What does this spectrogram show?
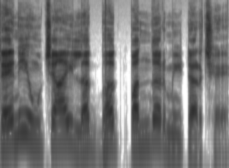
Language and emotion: Gujarati, neutral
